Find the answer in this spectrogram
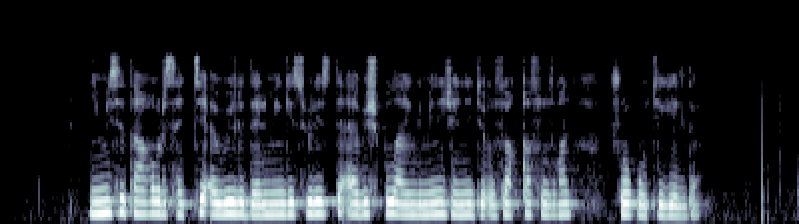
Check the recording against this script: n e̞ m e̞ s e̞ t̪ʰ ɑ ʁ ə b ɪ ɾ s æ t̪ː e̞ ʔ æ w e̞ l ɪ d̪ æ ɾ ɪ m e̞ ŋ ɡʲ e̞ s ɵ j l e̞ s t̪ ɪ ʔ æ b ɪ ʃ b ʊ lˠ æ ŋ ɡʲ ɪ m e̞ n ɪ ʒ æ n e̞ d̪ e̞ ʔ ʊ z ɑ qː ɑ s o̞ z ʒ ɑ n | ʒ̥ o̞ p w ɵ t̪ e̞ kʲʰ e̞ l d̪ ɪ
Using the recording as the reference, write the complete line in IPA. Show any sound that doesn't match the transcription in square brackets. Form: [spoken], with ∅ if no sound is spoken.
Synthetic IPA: n e̞ m e̞ s e̞ t̪ʰ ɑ ʁ ə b ɪ ɾ s æ t̪ː e̞ ʔ æ w e̞ l ɪ d̪ æ ɾ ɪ m e̞ ŋ ɡʲ e̞ s ɵ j l e̞ s t̪ ɪ ʔ æ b ɪ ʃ b ʊ lˠ æ ŋ ɡʲ ɪ m e̞ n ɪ ʒ æ n e̞ d̪ e̞ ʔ ʊ z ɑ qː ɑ s o̞ z [ʁ] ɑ n | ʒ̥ o̞ [q] w ɵ t̪ e̞ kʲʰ e̞ l d̪ ɪ

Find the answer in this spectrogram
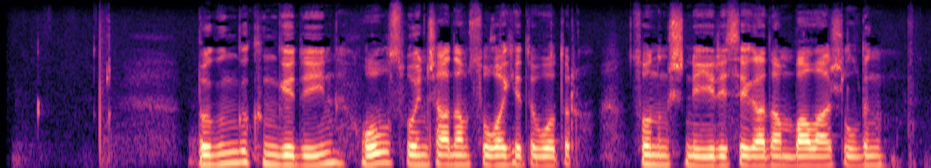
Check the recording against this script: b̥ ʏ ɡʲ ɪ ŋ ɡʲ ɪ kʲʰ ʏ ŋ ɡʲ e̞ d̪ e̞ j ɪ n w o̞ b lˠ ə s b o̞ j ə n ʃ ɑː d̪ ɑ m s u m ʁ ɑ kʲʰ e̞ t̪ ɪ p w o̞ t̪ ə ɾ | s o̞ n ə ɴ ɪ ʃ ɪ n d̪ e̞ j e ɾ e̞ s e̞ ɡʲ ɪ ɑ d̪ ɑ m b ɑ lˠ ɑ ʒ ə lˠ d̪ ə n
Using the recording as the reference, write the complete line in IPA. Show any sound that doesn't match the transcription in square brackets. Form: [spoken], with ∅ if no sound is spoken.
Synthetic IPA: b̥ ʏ ɡʲ ɪ ŋ ɡʲ ɪ kʲʰ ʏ ŋ ɡʲ e̞ d̪ e̞ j ɪ n w o̞ b lˠ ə s b o̞ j ə n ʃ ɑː d̪ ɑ m s u [∅] ʁ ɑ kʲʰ e̞ t̪ ɪ p w o̞ t̪ ə ɾ | s o̞ n ə ɴ ɪ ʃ ɪ n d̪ e̞ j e ɾ e̞ s e̞ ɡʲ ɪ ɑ d̪ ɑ m b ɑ lˠ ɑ ʒ ə lˠ d̪ ə [ɴ]

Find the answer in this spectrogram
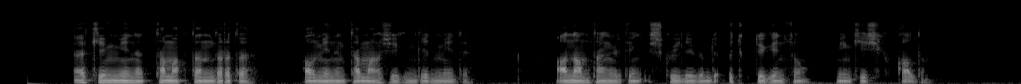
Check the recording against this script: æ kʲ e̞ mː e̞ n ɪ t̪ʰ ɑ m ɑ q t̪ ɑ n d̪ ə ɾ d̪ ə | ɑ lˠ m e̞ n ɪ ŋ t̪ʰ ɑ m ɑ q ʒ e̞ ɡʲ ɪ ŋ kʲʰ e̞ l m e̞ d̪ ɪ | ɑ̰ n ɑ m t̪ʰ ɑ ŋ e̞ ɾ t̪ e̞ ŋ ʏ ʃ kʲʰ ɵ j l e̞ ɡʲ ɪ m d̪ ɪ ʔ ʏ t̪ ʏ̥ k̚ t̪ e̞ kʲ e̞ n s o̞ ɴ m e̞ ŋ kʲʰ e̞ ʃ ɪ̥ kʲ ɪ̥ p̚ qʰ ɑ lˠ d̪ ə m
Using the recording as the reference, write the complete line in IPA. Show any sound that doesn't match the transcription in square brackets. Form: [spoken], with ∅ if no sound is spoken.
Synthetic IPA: æ kʲ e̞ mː e̞ n ɪ t̪ʰ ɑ m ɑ q t̪ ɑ n d̪ ə ɾ d̪ ə | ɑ lˠ m e̞ n ɪ ŋ t̪ʰ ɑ m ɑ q ʒ e̞ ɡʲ ɪ [m] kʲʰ e̞ l m e̞ d̪ ɪ | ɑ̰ n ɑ m t̪ʰ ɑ ŋ e̞ ɾ t̪ e̞ ŋ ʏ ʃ kʲʰ ɵ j l e̞ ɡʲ ɪ m d̪ ɪ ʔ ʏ t̪ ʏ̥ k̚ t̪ e̞ [ɡʲ] e̞ n s o̞ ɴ m e̞ ŋ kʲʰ e̞ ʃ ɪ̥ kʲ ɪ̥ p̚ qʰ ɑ lˠ d̪ ə m

